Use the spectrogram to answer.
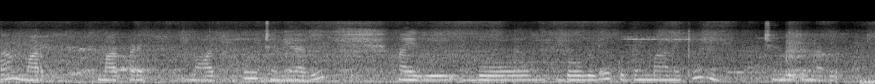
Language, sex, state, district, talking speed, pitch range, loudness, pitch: Telugu, female, Andhra Pradesh, Krishna, 50 wpm, 200-215 Hz, -15 LUFS, 205 Hz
